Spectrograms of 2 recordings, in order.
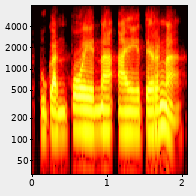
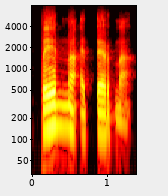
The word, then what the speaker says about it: poena aeterna: Pena eterna, poena itu dibacanya pena, ya, itu bahasa Latin. O dan E itu satu huruf, itu seperti huruf E. Jadi pena, A dan E juga seperti huruf E. Jadi itu bukan poena aeterna, dibacanya bukan begitu, tapi dibacanya pena eterna.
